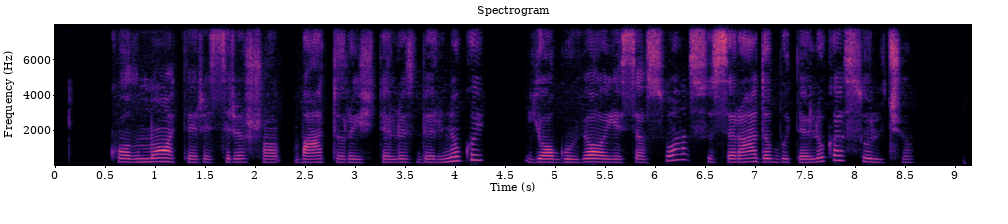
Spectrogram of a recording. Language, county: Lithuanian, Utena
